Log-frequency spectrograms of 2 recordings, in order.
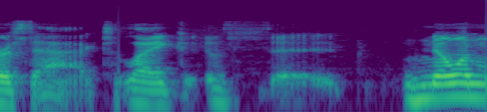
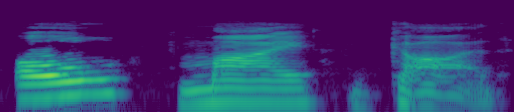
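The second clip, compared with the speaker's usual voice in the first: very slow, each word held apart; exasperated disbelief; much slower than usual. Retold or imitated. Reacting to her cackling the entire time, slow exasperation. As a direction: stretch out every word in exasperation.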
